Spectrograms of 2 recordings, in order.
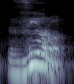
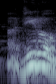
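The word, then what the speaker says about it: zero: उसी तरह से वर्ड है ज़ीरो, जैसे हम बोलते हैं ज़ीरो, जीरो बोल देते हैं बहुत से, तो ये नहीं होता, वो सही प्रोनाउंसिएशन नहीं है, बल्कि ज़ीरो, ज़ीरो, ये सही प्रोनाउंसिएशन है।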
